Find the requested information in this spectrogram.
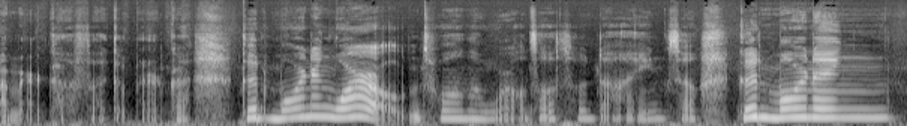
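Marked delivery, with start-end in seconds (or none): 1.6-2.9 loud, high, cheery good morning; excited greeting. Pretend. Greeting the day again. 4.9-6.0 drawn-out greeting. Pretend.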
